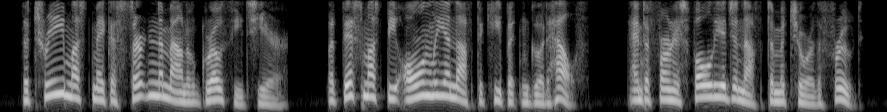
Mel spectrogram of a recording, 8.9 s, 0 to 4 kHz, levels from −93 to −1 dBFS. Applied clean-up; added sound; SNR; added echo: none; none; none; none.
